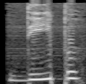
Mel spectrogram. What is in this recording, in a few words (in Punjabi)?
"deep", Punjabi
